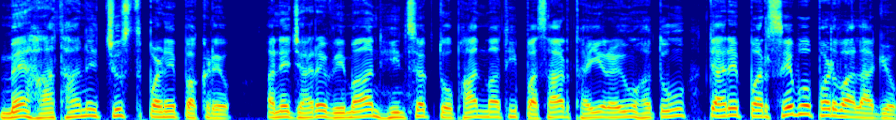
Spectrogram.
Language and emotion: Gujarati, fearful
